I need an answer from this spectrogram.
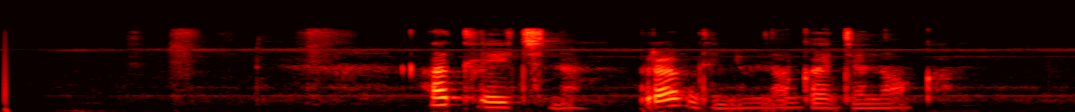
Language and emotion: Russian, sad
